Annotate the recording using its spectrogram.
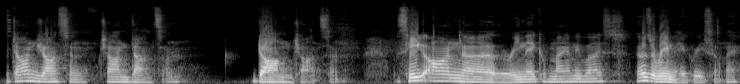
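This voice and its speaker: A man's voice: mid-range voice, normal speed, a little mellow. A man with an ordinary mid-range voice runs a casual movie chat. He teases his co-host and jokes his way through the plot summary. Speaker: podcast co-host.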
